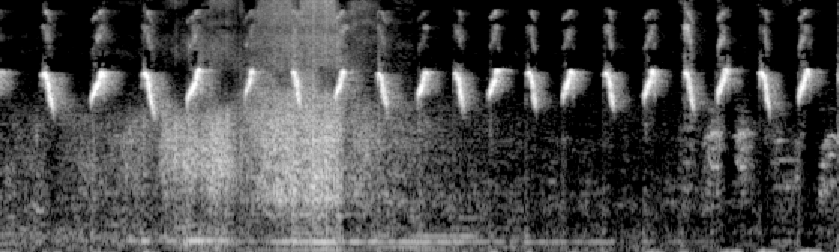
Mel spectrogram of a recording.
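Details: Brown-throated sunbird calling at night, recorded to attract others: a long steady series of sharp high chirps, roughly two to three per second, with a passing wash of noise near the start.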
